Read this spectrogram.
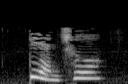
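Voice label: "电车", Mandarin Chinese; hsk; chinese-flashcards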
